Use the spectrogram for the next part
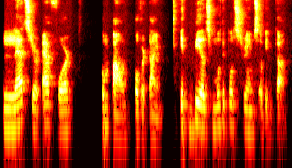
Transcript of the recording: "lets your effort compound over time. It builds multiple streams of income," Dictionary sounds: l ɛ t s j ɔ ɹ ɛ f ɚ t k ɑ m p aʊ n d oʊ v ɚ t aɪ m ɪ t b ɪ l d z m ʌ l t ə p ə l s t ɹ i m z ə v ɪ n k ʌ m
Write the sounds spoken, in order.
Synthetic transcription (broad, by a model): l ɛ t s j ɔ ɹ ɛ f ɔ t k ɑ m p aʊ n d oʊ v ɚ t aɪ m ɪ t b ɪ l d s m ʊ l t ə p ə l s t ɹ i m s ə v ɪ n k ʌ m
